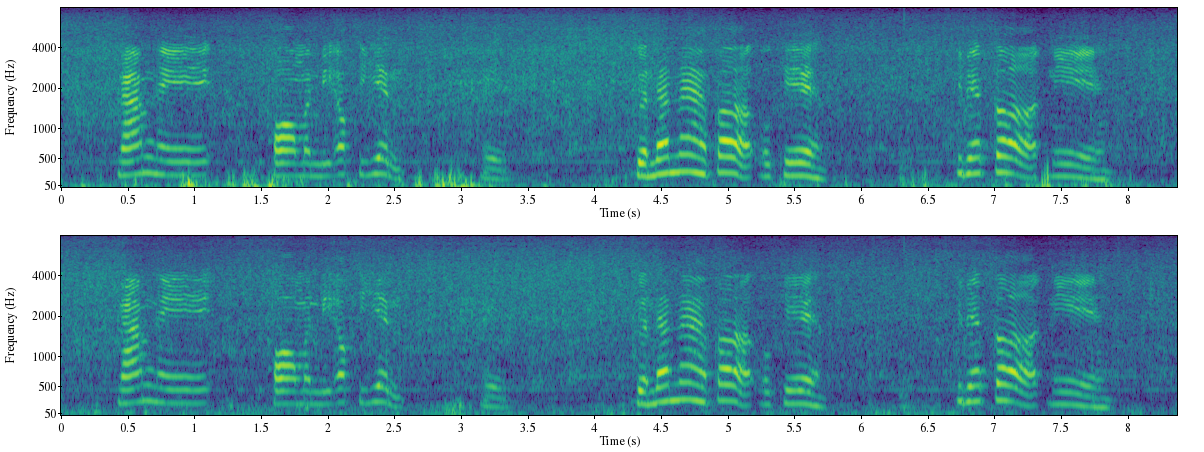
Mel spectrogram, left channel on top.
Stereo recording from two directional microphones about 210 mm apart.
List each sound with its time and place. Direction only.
0.4 s speech: 5° left (ahead or behind)
4.4 s speech: 25° left (ahead or behind)
6.7 s speech: 5° left (ahead or behind)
